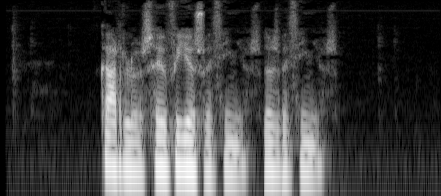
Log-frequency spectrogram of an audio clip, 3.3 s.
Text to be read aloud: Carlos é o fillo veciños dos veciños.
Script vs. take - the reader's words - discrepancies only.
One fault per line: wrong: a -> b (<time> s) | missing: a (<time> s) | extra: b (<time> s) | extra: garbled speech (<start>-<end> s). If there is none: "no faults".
no faults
